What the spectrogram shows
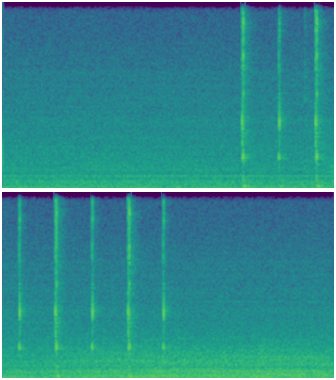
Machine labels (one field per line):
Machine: valve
